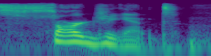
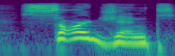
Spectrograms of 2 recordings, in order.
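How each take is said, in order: First: The word is spread over three syllables. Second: The word is squeezed into two syllables. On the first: This is the older way, which completes the verse line. "But for them, it's sergeant" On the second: This is the modern way of saying it. "Sergeant is a word that we squeezed it together"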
